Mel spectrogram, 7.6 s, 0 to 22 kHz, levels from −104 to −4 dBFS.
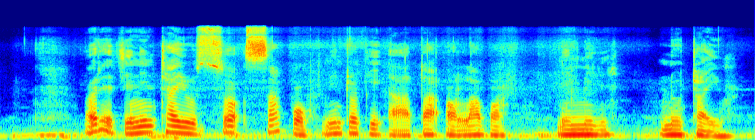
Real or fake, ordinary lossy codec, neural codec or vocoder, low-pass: real; none; none; 10.8 kHz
